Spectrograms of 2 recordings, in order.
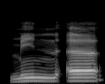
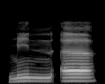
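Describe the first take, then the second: First: The n moves straight into the next vowel. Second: The n moves straight into the next vowel.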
